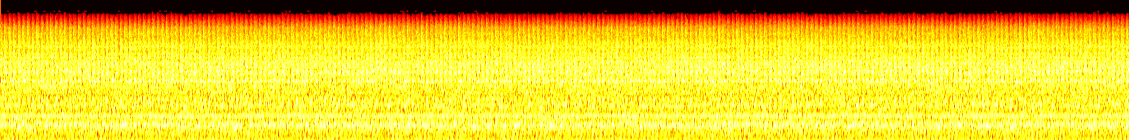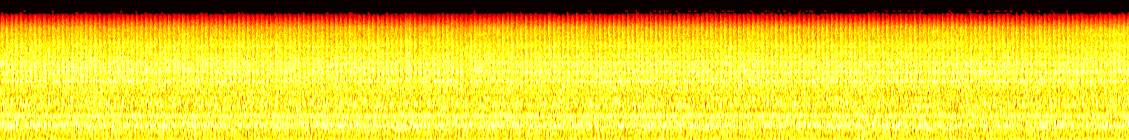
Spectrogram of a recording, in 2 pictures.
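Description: Film projector running steadily: an even mechanical whir with a constant hum and a steady whine that never changes.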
